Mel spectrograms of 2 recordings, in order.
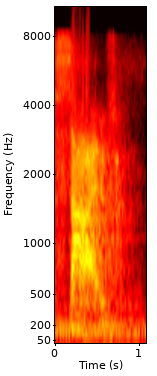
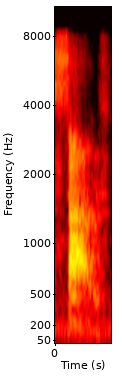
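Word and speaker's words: Sadhbh: sidib Gallagher in Miami her name it's actually pronounced side it's that's a very it's an Irish I don't know if it's Gaelic or whatever s-i-d-h-b-h it's a very weird spelling pronounced like five but with an S size her name is Scythe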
